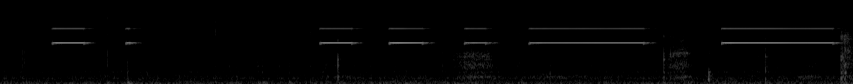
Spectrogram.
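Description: An Owon XDM1241 digital multimeter's continuity beeper sounds a loud, high electronic beep repeatedly in short and longer tones at an irregular rhythm, close by, with faint clicks and handling noise between.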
